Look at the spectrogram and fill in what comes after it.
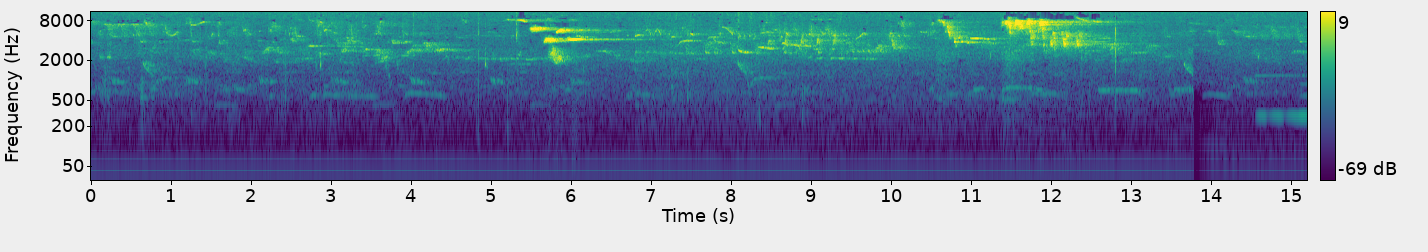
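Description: Several birds chirping and calling, many short overlapping notes, with busier bursts about six seconds and twelve seconds in.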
